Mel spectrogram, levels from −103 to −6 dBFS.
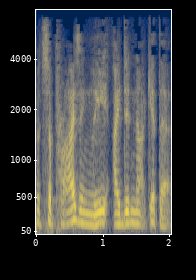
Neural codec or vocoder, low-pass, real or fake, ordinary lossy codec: codec, 16 kHz, 0.4 kbps, LongCat-Audio-Codec; 7.2 kHz; fake; MP3, 32 kbps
